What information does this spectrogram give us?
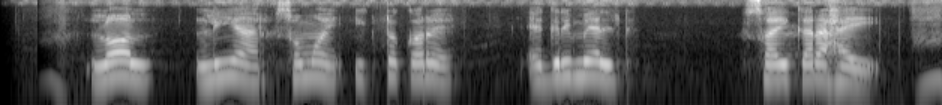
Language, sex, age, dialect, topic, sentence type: Bengali, male, 18-24, Jharkhandi, banking, statement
